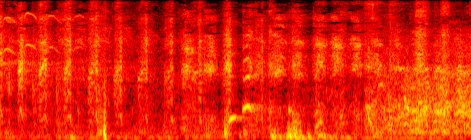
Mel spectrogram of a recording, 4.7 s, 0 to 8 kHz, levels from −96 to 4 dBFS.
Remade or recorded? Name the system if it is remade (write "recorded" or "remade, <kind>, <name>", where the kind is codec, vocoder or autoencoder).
recorded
